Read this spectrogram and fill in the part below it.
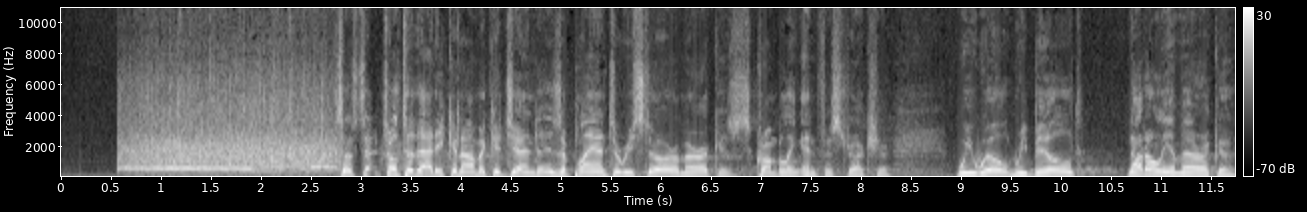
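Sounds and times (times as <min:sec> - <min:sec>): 
Republican crowd cheering and applauding: 0:00.5 - 0:04.9
speech: 0:02.8 - 0:11.7.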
